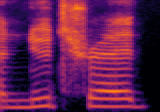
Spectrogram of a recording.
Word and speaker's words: Nutridyn: Nutridin I think is how you say it, is N U T R I D Y N.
